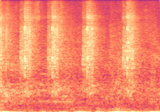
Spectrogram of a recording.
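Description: A series of light, sharp taps, about two a second.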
